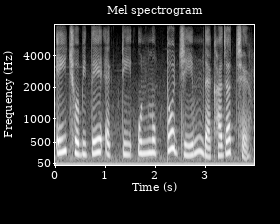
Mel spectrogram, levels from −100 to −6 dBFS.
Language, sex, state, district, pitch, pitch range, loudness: Bengali, female, Assam, Kamrup Metropolitan, 260 Hz, 235-275 Hz, -15 LUFS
